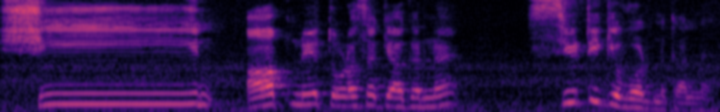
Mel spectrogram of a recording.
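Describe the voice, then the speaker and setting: A man's voice: high voice, expressive, moderate pace, darkish tone, slight background noise. A man with a Pakistani Urdu accent, an online Quran tutor patiently teaching Arabic letters and drawing out each sound.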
